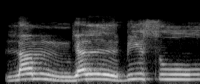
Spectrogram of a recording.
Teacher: میم کو ظاہر کر کے پڑھا جائے گا، اسے اظہار شفوی کہتے ہیں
